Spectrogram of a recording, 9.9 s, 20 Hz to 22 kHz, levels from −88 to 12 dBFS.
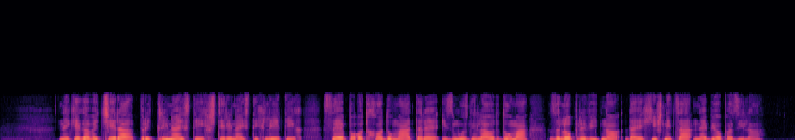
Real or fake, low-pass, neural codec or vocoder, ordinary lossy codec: real; 7.2 kHz; none; none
